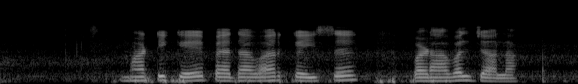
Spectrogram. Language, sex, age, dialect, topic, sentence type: Bhojpuri, female, 36-40, Northern, agriculture, question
